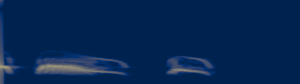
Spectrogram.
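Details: Spotted dove coo in 'thúc gù' style, used to spur decoy birds to call: one long smooth falling note followed by a shorter arched note, clean and close.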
